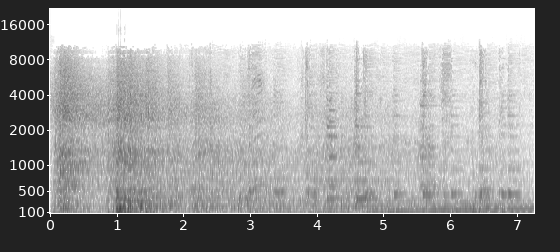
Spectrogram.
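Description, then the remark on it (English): A deep, loud thunder boom hits early, then a low rumble rolls on underneath as sustained musical tones fade in toward the end. “No, we just sort of at some point we interrupt the banter with thunder.”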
